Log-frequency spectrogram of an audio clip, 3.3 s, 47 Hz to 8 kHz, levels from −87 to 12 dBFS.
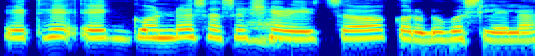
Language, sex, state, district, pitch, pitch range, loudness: Marathi, female, Maharashtra, Pune, 250 Hz, 225-255 Hz, -19 LUFS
